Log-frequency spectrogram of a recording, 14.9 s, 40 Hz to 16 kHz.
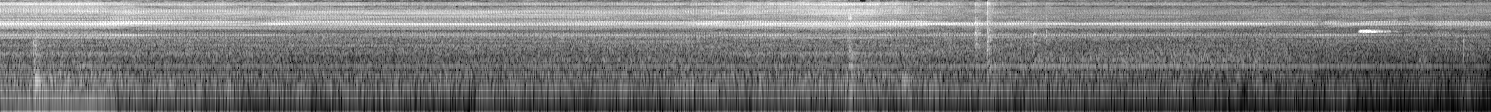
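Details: Cooler Master Seidon 120V ver. 2 liquid CPU cooler, about one day after installation: loud steady mid-pitched whine with thin high tones over low drone, pulsing about four per second; owner guesses it is broken, cause unknown.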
